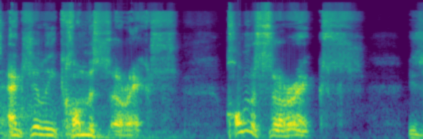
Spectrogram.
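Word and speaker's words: Kommissar Rex: Commissarex is how it's pronounced.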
